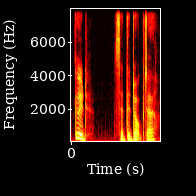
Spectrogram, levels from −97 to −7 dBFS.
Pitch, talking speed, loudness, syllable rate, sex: 215 Hz, 135 wpm, -20 LUFS, 4.1 syllables/s, female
